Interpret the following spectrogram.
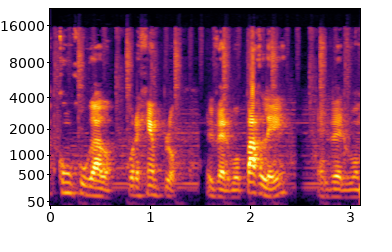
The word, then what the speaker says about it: parler: Sin embargo, la gran mayoría de las palabras que terminan en ER no se pronuncia la R. La R no se va a pronunciar. Siempre que vean una palabra con ER, pronúncienla como E.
